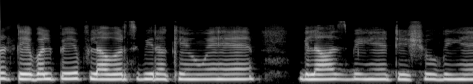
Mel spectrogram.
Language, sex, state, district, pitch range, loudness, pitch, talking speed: Hindi, female, Jharkhand, Palamu, 235-245 Hz, -14 LUFS, 240 Hz, 165 wpm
